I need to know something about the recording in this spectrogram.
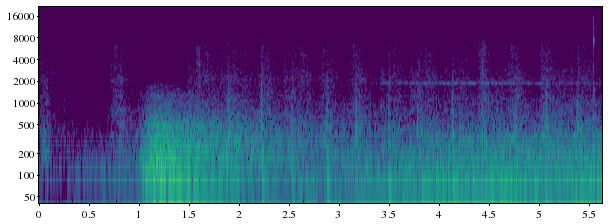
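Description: Footsteps tread on stone in a large echoing space.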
